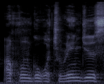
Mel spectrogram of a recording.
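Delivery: usual speaking voice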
